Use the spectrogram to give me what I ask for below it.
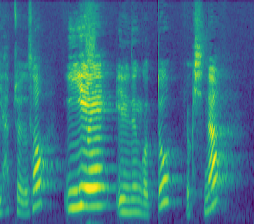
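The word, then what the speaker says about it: ie: I와 E가 합쳐졌어요. 어떻게 읽죠? 그죠? 이에 라고 읽어요. 어렵지 않죠? 네, 보시면 이렇게 뒤에 이가 붙으면 이게 결합이 됐을 경우에는 모두 다 어가 아니라 에로 읽는다는 것 여러분께서 이제 기억 확실하게 되셨죠? 그래서 이에라고 읽습니다.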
